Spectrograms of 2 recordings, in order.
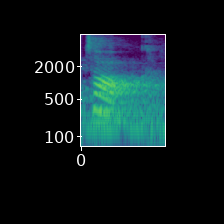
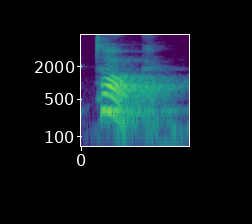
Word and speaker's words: talk: Talk é um som de um O seco e aberto, assim como no walk.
